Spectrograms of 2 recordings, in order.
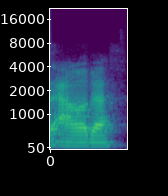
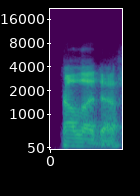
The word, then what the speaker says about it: Al-Hadif: Commissioner Al-Hadif, am I pronouncing your last name correctly? It's pronounced Aladef. Aladef. Okay, the H is silent.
